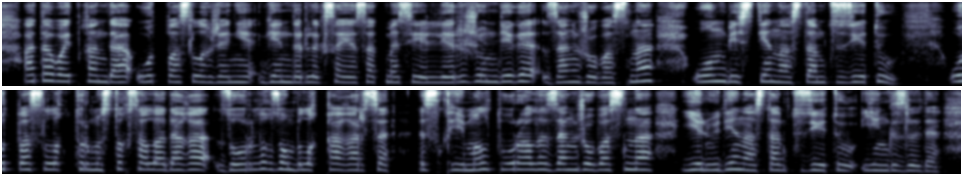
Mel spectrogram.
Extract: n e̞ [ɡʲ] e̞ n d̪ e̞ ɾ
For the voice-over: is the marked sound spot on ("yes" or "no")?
yes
